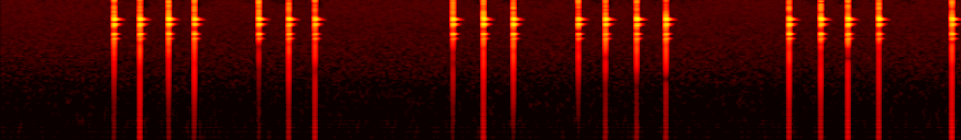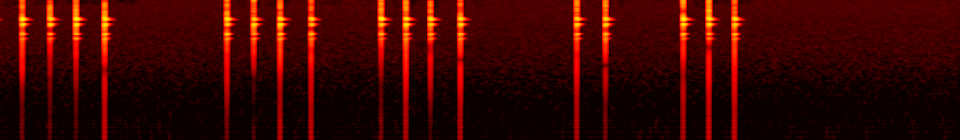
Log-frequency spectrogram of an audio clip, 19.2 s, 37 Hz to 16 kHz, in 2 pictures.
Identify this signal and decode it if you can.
Tap code, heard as taps on glass, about 4 knocks a second. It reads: SOUTH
